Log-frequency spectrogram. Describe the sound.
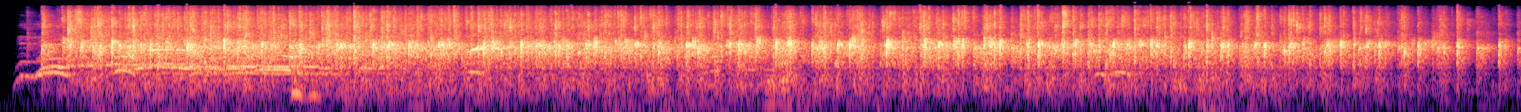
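Sustained applause from an audience at the Kulturhaus Odeon by the station in Bruck, Aargau, welcoming the guest, a bassoonist: a dense wash of many hands clapping at a steady, loud level for over ten seconds, with some faint cheering or voices mixed in near the start.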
